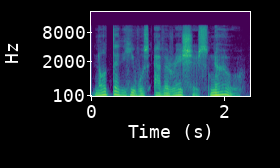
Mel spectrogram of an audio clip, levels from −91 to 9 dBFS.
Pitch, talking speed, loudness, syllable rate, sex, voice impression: 110 Hz, 125 wpm, -15 LUFS, 4.1 syllables/s, male, masculine, adult-like, tensed, powerful, hard, slightly muffled, raspy, intellectual, mature, wild, strict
